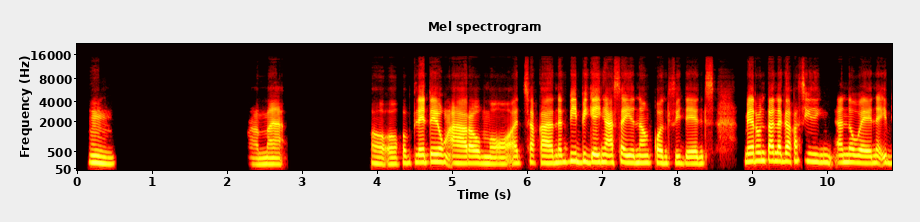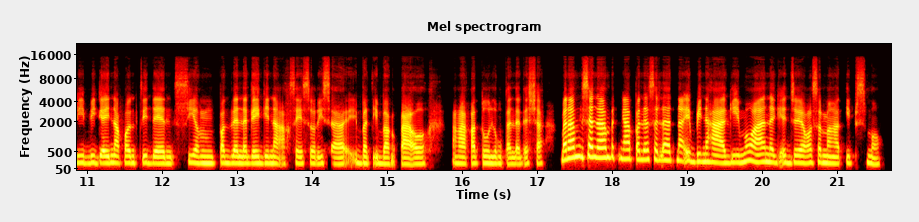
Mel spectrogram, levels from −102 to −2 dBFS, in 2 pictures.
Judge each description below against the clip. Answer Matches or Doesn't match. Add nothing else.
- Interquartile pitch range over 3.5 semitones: Doesn't match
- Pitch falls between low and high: Matches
